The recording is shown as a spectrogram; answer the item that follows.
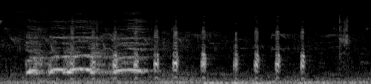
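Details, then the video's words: Three roosters relaxing in the evening sunset on a poultry farm; a drawn, wavering, nasal call opens, then gives way to a series of short, evenly spaced clucks. "roosters relaxing time/3 roosters relaxing 😌 in evening sunset"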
